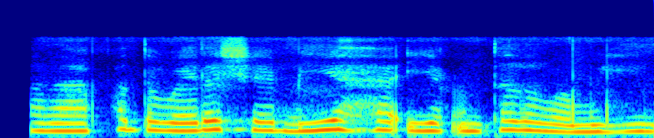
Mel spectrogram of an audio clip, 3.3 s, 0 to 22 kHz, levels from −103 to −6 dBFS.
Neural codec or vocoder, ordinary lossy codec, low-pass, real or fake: none; none; 7.2 kHz; real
